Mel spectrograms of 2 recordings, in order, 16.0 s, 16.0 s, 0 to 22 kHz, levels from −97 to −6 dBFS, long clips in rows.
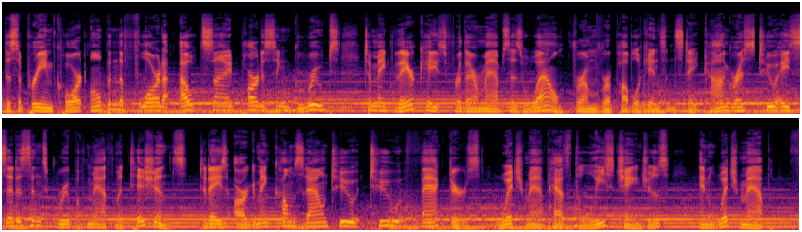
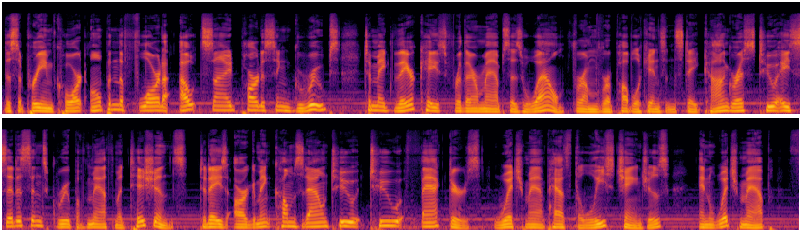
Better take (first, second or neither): second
